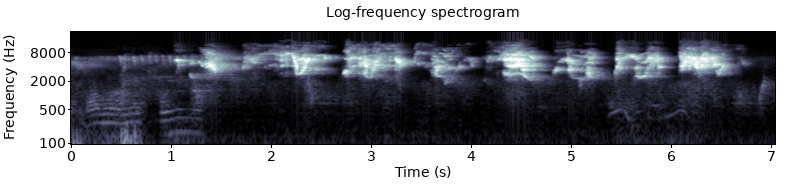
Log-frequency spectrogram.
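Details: Baby monkey Adler, hungry and longing for his mother, held by a small monkey, utters a rapid string of loud, shrill, pulsing squeals about every half second after a brief low murmur at the start.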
